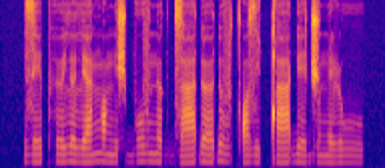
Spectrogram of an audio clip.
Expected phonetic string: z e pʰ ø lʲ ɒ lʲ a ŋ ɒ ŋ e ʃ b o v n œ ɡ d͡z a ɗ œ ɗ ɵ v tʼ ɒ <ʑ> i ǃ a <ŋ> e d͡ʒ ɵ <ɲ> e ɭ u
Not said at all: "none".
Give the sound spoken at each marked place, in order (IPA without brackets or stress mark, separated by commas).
z, ɠ, n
